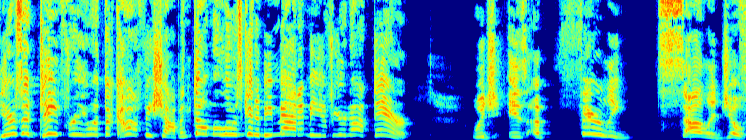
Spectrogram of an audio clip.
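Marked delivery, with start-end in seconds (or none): 0.0-4.1 frantic, very high, panicked shrieking yell. Retelling a TV scene where a character panics: imitating a panicked yell. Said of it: "he panics and just yells".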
